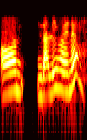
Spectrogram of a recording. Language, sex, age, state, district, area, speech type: Assamese, female, 45-60, Assam, Jorhat, urban, conversation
